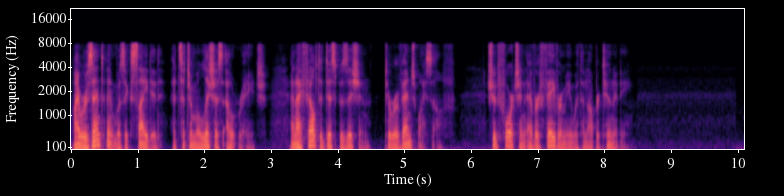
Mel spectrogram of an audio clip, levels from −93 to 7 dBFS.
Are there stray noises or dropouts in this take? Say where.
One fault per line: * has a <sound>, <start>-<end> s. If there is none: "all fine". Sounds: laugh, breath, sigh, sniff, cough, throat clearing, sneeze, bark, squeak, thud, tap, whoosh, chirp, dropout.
all fine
